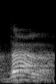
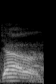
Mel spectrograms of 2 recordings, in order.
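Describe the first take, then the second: First: The word starts with a 'dh' sound. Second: The word starts with a 'j' sound. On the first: The speaker calls it right. "suruh ngomong zal" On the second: The speaker calls it wrong. "nggak bisa"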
